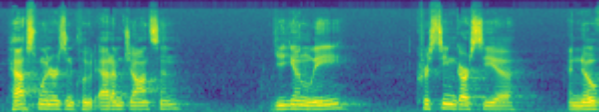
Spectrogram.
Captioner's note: none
